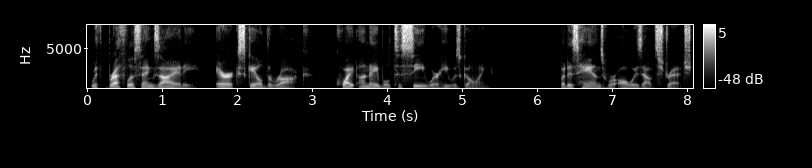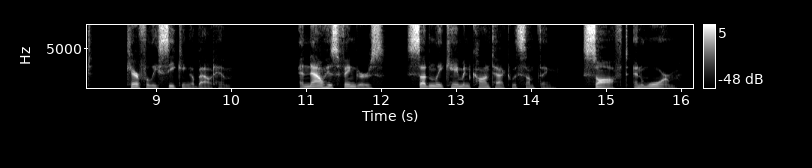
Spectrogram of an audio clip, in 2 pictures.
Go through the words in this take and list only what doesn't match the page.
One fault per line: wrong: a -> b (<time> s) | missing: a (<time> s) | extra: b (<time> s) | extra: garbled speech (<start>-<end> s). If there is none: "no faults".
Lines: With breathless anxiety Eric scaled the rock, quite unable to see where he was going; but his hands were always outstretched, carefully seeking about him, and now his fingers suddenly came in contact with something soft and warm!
no faults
